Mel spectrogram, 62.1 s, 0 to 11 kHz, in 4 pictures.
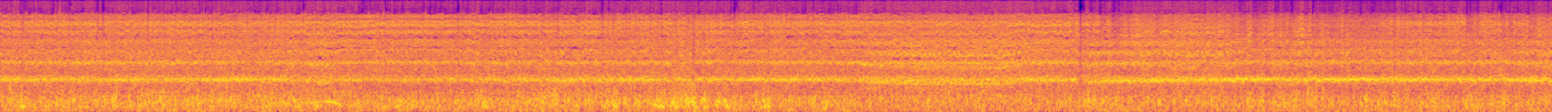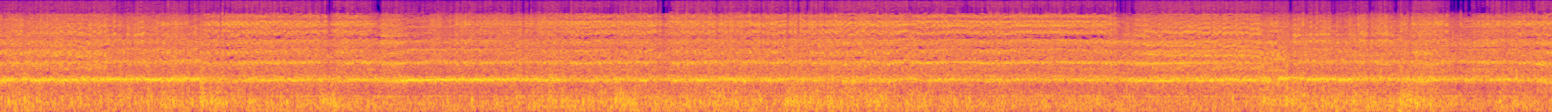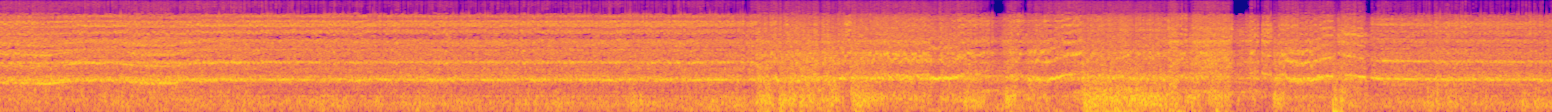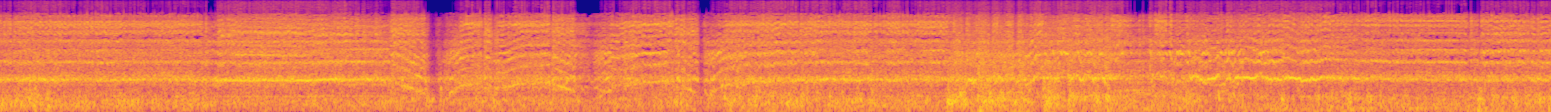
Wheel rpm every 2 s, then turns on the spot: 230, 230, 230, 240, 220, 220, 220, 230, 220, 230, 230, 230, 230, 220, 230, 220, 220, 230, 230, 210, 280, 290, 250, 230, 220, 110, 140, 220, 230, 260, 240.
none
